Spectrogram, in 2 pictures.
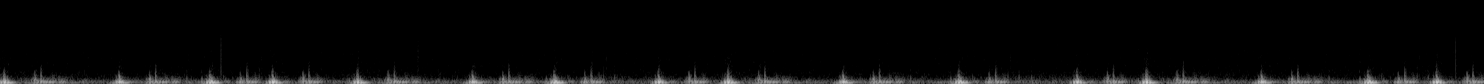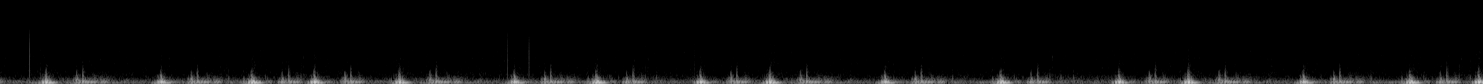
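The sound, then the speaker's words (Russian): Stethoscope recording at the first auscultation point of a female patient with mitral stenosis and atrial fibrillation: loud, dull beats at an irregular pace, each followed by a mitral opening snap and a low, rumbling diastolic murmur, the pattern called the quail rhythm; no talking. “Услышанное вами сочетание усиленного первого тона, тона открытия митрального клапана и диастолического шума создает типичную аускультативную картину этого барокко и носит название мелодии или ритма перепела.”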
